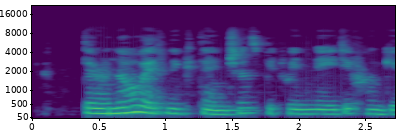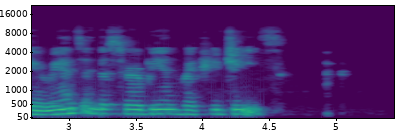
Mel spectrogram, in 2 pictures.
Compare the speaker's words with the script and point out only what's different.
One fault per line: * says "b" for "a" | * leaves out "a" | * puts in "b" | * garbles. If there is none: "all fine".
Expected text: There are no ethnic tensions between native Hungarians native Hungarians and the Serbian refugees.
* leaves out "native Hungarians"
